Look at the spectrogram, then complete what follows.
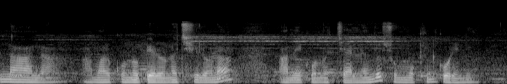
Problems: constant background noise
